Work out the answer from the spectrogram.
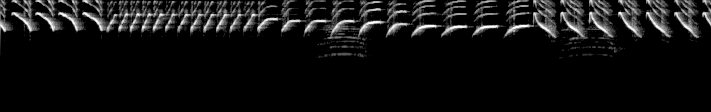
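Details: Canary song used for training, in the Spanish Timbrado style: rapid trills of repeated rising notes shifting to slower swooping upslurred whistles with lower harmonic tones, then back to fast trilling.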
